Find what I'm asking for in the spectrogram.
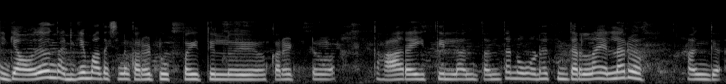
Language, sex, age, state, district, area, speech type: Kannada, female, 18-30, Karnataka, Dharwad, urban, spontaneous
